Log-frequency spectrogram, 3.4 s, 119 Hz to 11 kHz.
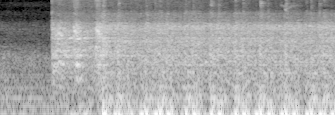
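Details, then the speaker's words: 2006 Ducati Monster 800 after fuel pump replacement; the clogged front-cylinder injector was cleaned. It cranks, catches and settles into an even, lumpy twin idle of about four beats a second, now running well on both cylinders. "so that cleared off too so now she's running well on both"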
